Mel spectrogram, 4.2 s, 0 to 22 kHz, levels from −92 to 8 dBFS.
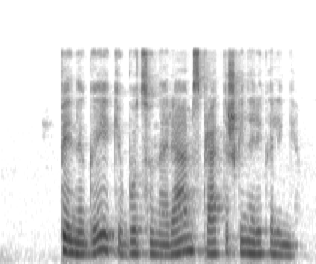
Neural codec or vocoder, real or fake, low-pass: none; real; 9.9 kHz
